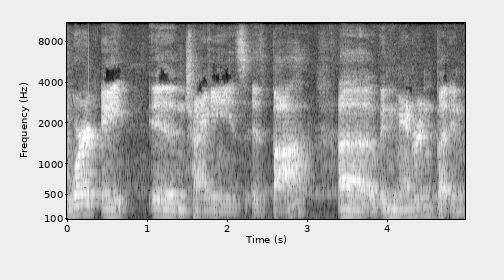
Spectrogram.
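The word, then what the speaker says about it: 八: culture because the word eight in chinese is ba uh in mandarin but in cantonese bot um but it's really rhymes with uh like fat choi so which stands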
